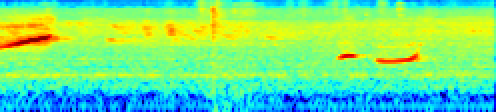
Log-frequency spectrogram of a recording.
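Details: Captive Indian ringneck parakeet opens with one bright rising whistle, falls quiet, then adds a short clipped note and a slightly longer upslurred whistle, with a low background hum.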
